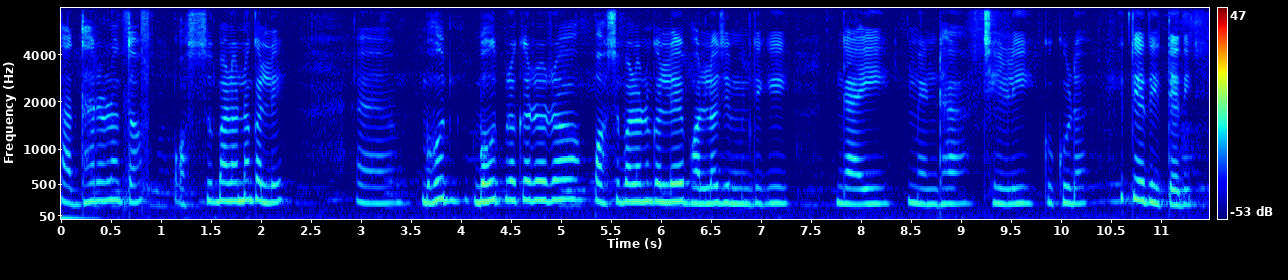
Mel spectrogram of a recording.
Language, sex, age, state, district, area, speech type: Odia, female, 18-30, Odisha, Kendujhar, urban, spontaneous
